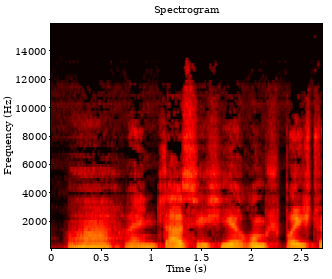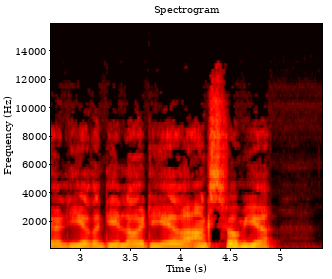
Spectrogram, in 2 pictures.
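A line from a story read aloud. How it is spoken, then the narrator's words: Muttering grumble. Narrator (German): brummelte er vor sich her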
